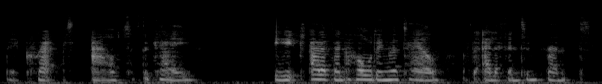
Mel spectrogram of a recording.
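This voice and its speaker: A woman storyteller reading a children's picture book aloud in an expressive, deliberate way. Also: mid-range voice, gravelly, husky, low-quality recording. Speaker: school storyteller.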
